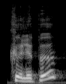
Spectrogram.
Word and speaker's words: kulupu: Next, we have kulupu, drawn with these three small circles in a group.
